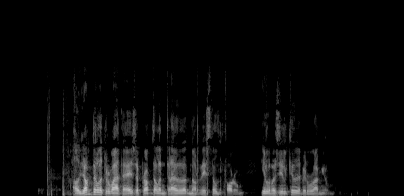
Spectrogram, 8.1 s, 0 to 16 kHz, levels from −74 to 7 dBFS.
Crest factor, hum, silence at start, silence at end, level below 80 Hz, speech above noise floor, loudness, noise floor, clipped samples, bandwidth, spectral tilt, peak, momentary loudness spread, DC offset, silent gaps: 22 dB; none; 0.95 s; 1.55 s; -72 dBFS; 58 dB; -23 LUFS; -80 dBFS; under 0.1%; 10.5 kHz; -5.5 dB/octave; -2 dBFS; 19 LU; under 0.1%; none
